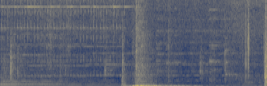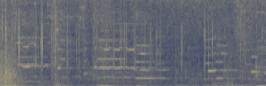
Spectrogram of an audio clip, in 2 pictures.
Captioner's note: banging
